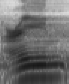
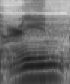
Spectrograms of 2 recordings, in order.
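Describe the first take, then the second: The two takes are said the same way.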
